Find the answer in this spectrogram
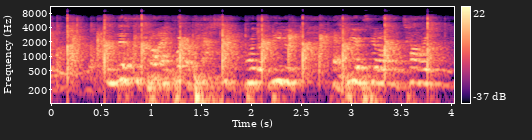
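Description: Hands clapping in a steady rhythm, about two and a half claps a second, with voices going on over the clapping.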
